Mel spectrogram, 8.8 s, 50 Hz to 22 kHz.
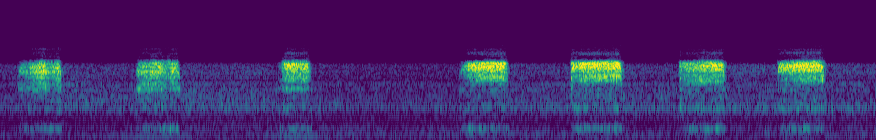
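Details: A gopher delivered to a barn owl nest around 11:43 PM, 2 April 2015, with harsh rasping screeches. Seven hissing bursts in under nine seconds, the later ones louder and longer.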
